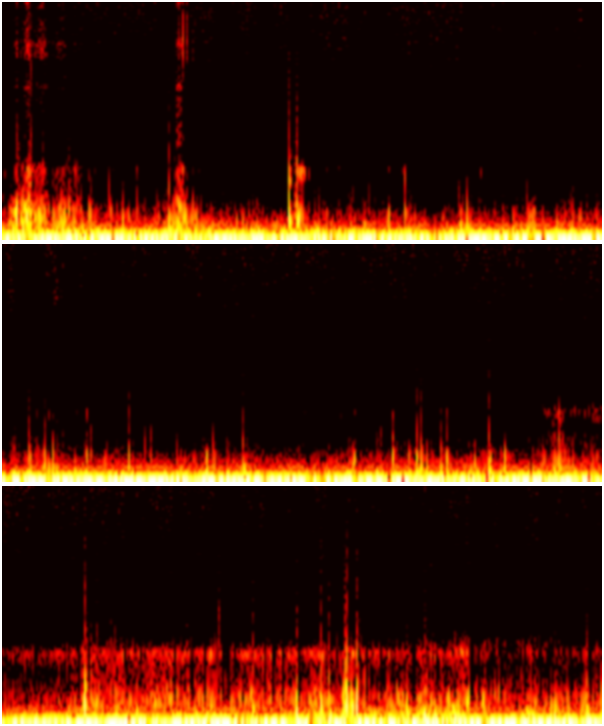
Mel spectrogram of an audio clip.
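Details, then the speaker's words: Stethoscope on the abdomen after drinking cola with Mentos, belly swollen and painful, lying on bed: loud, continuous low rumbling and gurgling with a hum, active bowel sounds (borborygmi); recording noted as noisy. "Bạn có thể nghe thấy âm thanh của cola trong dạ dày của mình 👂 ♪."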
